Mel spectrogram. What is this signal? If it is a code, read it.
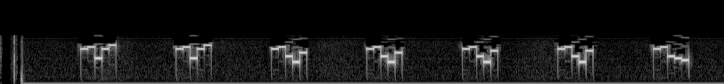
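Five-tone selective call (ZVEI), heard as quick runs of five tones, tones of about 70 ms. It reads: 89380 89380 89416 89416 89417 89417 89432
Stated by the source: ZVEI five-tone call received via SDR.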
